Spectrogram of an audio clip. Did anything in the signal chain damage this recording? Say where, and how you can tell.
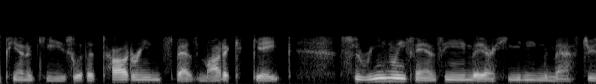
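No, nothing in the chain damaged this one; it's a narrowband phone-line recording going through the AMR mobile codec as intended, with no stage adding any trouble of its own.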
